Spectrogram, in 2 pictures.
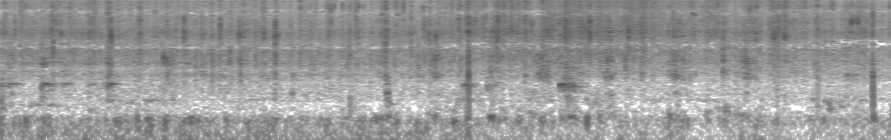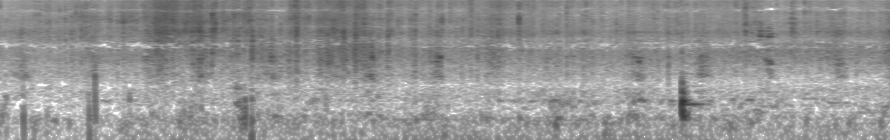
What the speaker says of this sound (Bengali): কুঁদরি দিয়ে আর এক মিনিট নেড়ে নিয়েছি এবার দিয়ে দেব হালকা করে ভেজে রাখা পোস্ত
